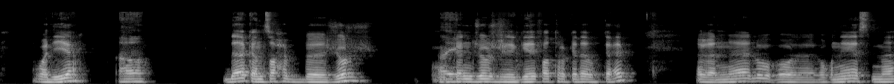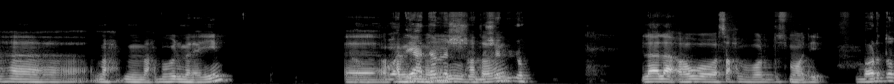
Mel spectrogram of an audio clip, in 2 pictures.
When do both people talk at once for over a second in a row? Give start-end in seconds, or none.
12.5-14.1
